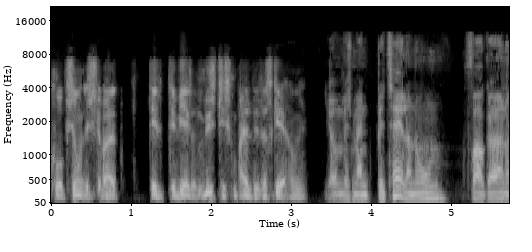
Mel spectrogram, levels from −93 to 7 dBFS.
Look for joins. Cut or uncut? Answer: uncut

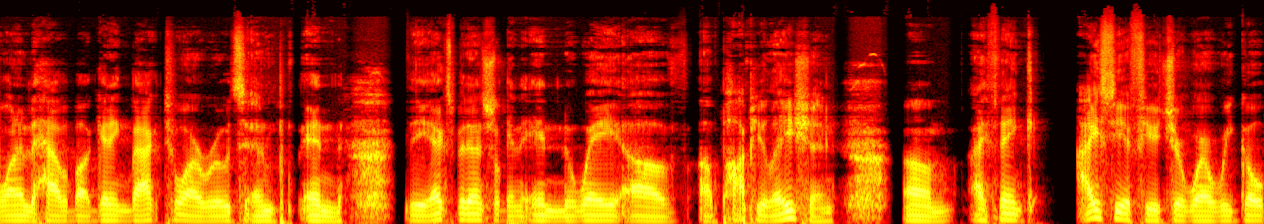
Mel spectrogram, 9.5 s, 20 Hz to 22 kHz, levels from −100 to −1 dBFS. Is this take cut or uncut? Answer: cut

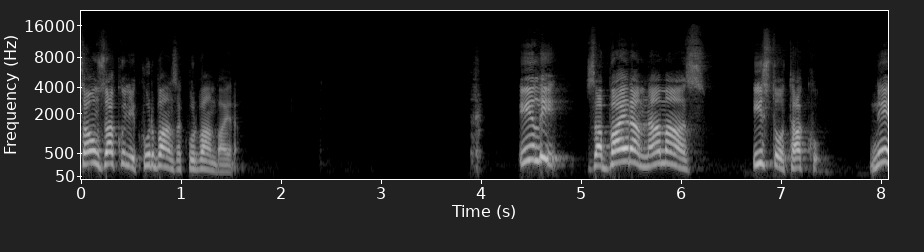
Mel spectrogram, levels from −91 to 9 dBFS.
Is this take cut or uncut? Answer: uncut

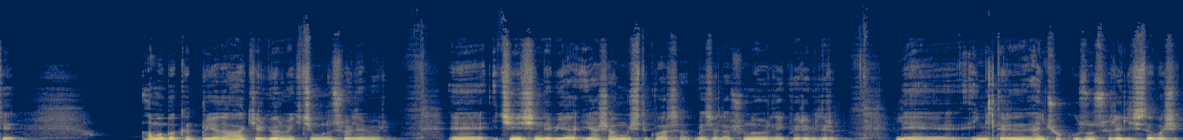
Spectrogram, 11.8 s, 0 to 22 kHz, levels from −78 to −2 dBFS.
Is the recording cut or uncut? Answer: cut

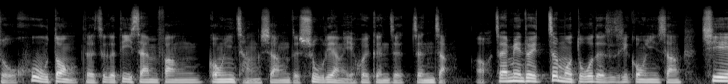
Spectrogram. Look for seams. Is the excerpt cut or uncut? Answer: uncut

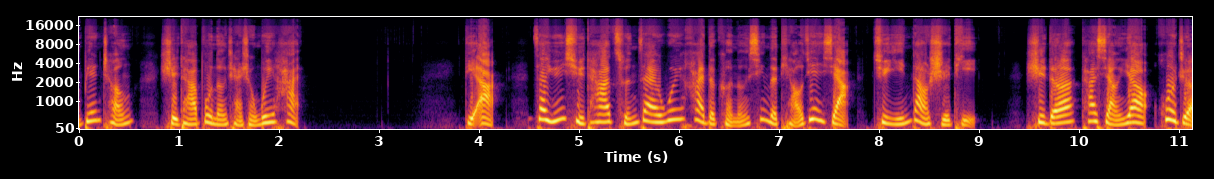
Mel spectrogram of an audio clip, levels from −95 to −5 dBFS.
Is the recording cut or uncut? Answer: uncut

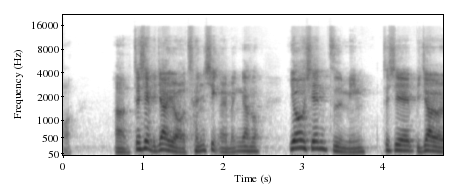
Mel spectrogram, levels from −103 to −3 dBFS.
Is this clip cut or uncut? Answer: uncut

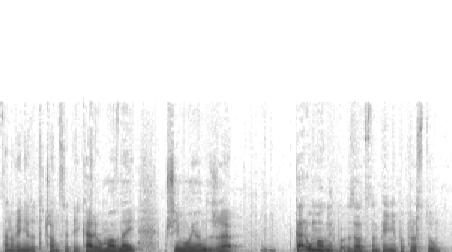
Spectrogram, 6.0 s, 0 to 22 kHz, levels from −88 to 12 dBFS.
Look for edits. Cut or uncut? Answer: uncut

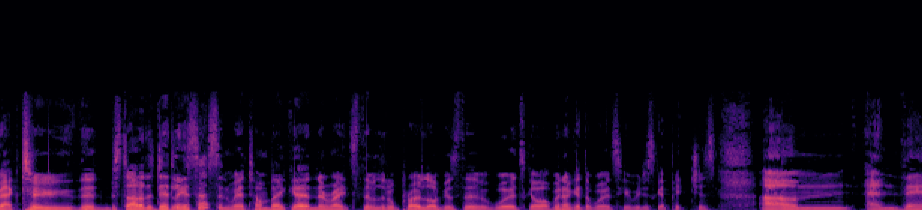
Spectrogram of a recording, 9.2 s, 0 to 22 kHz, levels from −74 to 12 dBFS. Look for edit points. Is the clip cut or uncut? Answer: uncut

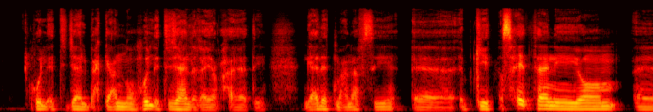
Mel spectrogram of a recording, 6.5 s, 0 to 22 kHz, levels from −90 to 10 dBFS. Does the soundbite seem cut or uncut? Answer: cut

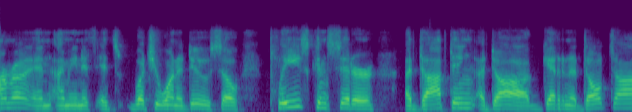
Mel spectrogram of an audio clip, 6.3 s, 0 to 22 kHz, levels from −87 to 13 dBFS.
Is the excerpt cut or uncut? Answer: uncut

